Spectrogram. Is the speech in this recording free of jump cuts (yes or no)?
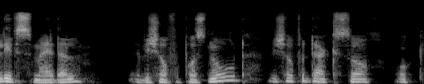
yes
